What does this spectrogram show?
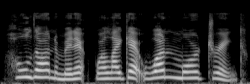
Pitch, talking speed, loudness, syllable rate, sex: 285 Hz, 240 wpm, -16 LUFS, 5.9 syllables/s, female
